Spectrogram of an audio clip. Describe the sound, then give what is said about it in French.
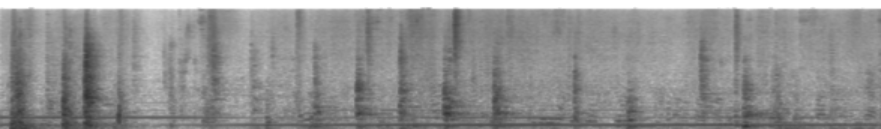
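Doors and hatches shut aboard a sea rescue lifeboat: a few heavy thuds and knocks come in quick succession at first, then lighter scattered knocks over a steady mechanical hum. “Je vais tout fermer ici, parce que ça va faire du bruit.”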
